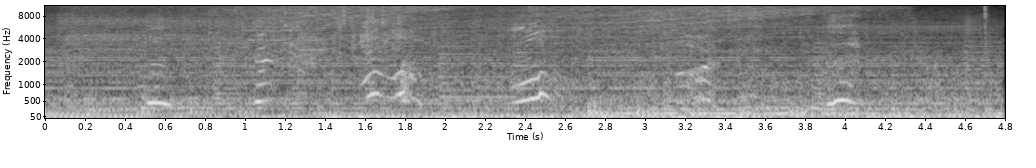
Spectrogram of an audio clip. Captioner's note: mechanics whirring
